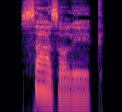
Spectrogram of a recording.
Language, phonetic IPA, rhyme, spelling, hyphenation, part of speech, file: Hungarian, [ˈsaːzɒleːk], -eːk, százalék, szá‧za‧lék, noun, Hu-százalék.ogg
- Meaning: percent, percentage (%)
